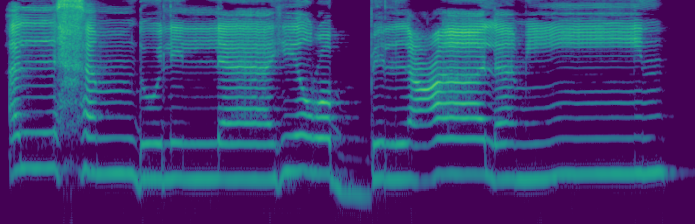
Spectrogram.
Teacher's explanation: ہا کی جو آواز ہے گلے کے درمیان والے حصے سے اس کو ادا کیا جائے گا، خم نہیں پڑھنا۔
